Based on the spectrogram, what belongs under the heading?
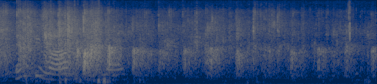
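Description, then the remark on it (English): An audience at an LA Opera event applauds as the microphone is handed to Dr. Vinay Lal, with a steady, dense patter of many hands clapping, loud at first and tapering slightly, with a voice briefly audible over the clapping early on. “So really, let me, without further ado, give the mic over with a round of applause to Dr.”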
